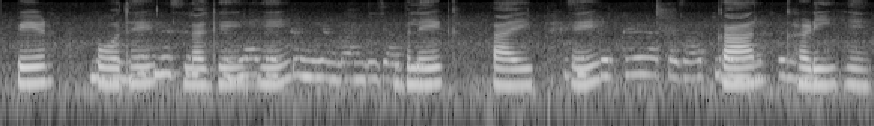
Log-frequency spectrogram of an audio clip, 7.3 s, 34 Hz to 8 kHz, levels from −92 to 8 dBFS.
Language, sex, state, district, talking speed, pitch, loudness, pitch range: Hindi, female, Madhya Pradesh, Bhopal, 80 wpm, 220 Hz, -19 LUFS, 210-280 Hz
